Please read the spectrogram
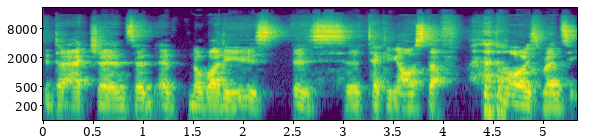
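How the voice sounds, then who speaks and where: A man with a German accent talks at a fairly slow pace. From Germany. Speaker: tech company co-founder. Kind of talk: interview. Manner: halting, many repeats and fillers.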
